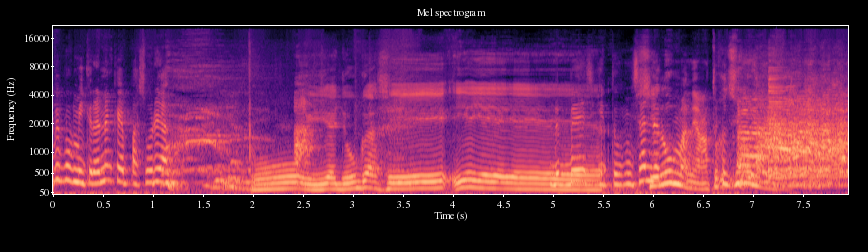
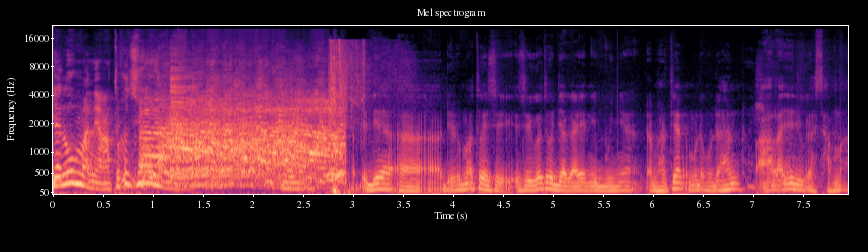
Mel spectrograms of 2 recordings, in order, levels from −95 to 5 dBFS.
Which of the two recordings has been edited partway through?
second; 1 cut; at 2.9 s

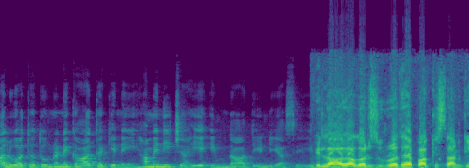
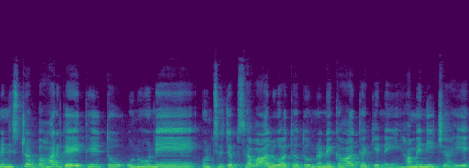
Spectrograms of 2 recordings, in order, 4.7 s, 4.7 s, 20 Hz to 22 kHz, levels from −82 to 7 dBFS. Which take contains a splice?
first; 1 cut; at 3.1 s

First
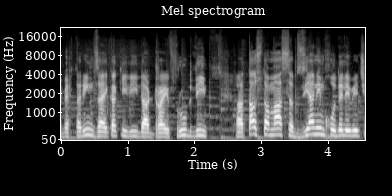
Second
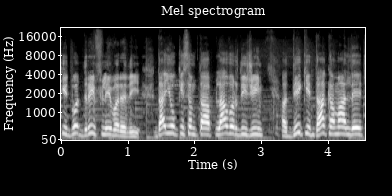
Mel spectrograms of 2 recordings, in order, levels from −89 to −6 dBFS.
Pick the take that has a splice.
second; 1 cut; at 1.3 s

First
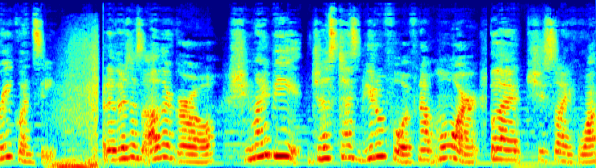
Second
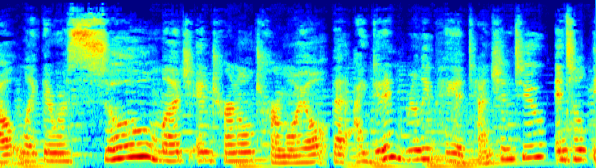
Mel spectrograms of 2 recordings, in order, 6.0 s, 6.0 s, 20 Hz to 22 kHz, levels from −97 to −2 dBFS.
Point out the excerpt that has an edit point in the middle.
first; 2 cuts; at 0.8 s, 4.8 s

